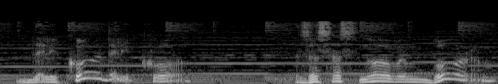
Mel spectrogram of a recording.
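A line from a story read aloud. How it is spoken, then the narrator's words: Quiet dreamy voice. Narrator (Russian): ответил он тихим, мечтательным голосом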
